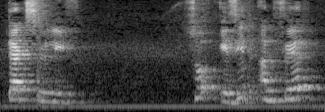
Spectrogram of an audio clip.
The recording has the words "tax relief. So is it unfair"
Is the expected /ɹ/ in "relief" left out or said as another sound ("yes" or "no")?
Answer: no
